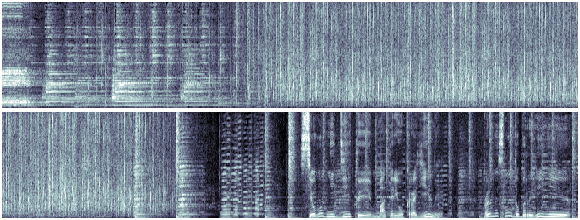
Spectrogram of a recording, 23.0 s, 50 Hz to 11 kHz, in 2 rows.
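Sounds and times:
choir singing chords: 0:00.0 - 0:01.6
audience applause: 0:04.0 - 0:15.8.

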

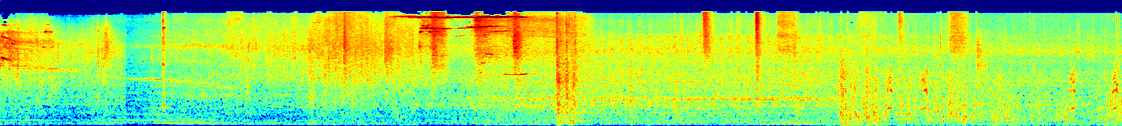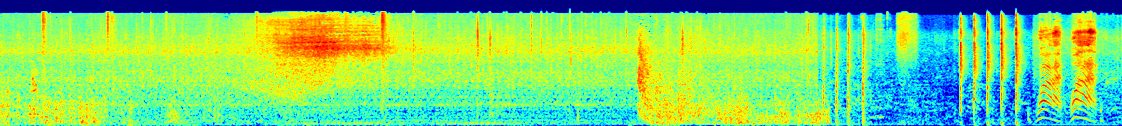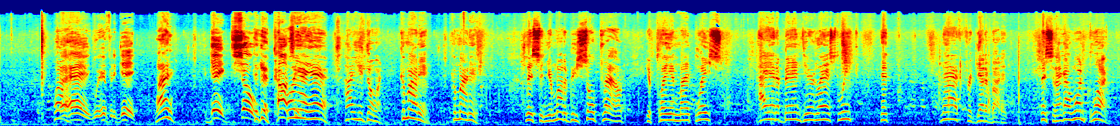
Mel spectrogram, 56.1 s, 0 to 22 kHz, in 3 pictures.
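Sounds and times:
high brake squeal: 0:00.0 - 0:03.9, 0:06.4 - 0:09.4
bus engine running: 0:00.4 - 0:34.6
air brakes hissing: 0:06.4 - 0:09.8, 0:12.6 - 0:13.5, 0:22.9 - 0:25.4, 0:33.6 - 0:34.1.

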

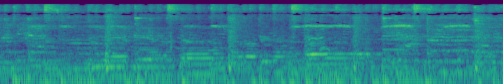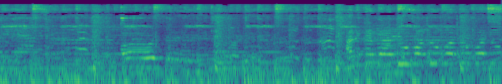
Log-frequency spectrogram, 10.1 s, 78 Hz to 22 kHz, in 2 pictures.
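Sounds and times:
bass guitar: 0:00.0 - 0:10.0
drum kit beat: 0:00.0 - 0:10.0.

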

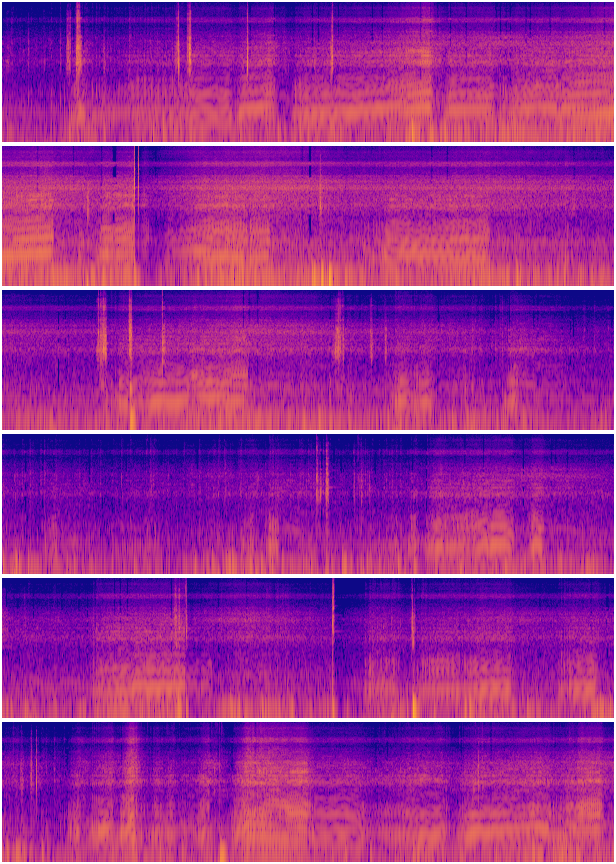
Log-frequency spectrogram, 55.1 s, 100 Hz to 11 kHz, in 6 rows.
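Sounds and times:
dirt bike engine revving: 0:01.0 - 0:17.7, 0:19.8 - 0:26.8, 0:31.1 - 0:32.6, 0:33.3 - 0:36.1, 0:38.0 - 0:41.0, 0:42.1 - 0:45.8, 0:46.8 - 0:55.0.

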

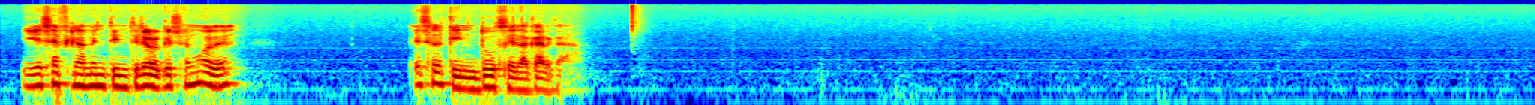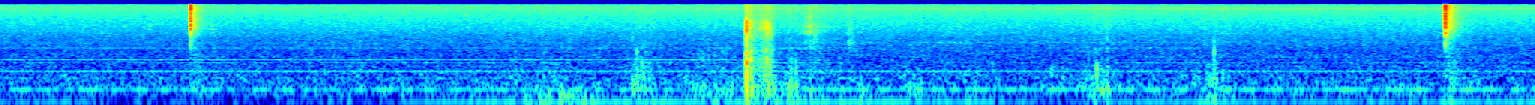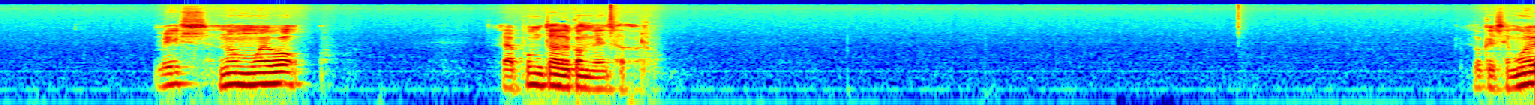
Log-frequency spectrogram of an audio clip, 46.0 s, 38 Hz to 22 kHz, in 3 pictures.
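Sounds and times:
faint steady hum: 0:00.0 - 0:46.0.

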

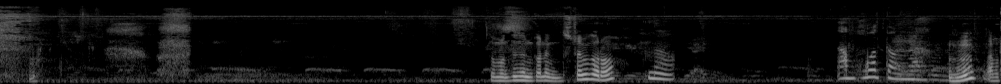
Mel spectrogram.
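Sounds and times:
bird calling: 0:00.5 - 0:05.3.

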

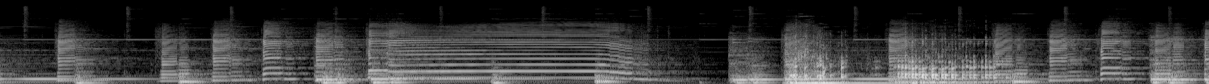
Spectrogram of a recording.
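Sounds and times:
rough growling sound: 0:07.8 - 0:10.2.

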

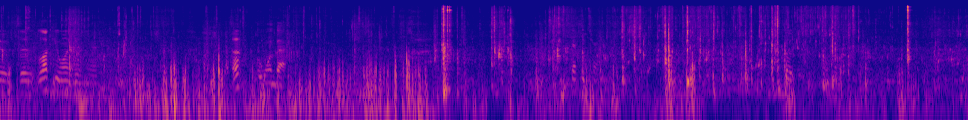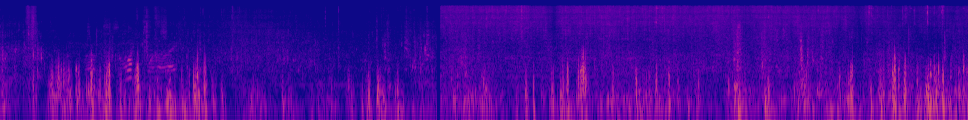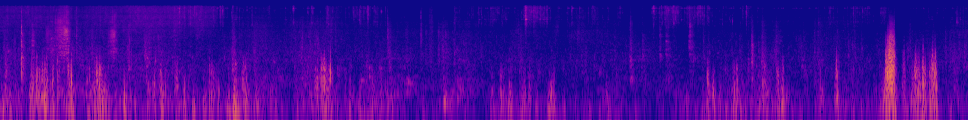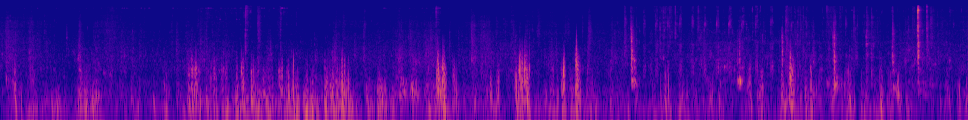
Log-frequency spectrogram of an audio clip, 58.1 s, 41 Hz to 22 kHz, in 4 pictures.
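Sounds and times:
wind gusting over microphone: 0:00.0 - 0:10.7, 0:11.5 - 0:38.4, 0:39.4 - 0:58.0
water moving against hull: 0:00.0 - 0:58.0.

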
